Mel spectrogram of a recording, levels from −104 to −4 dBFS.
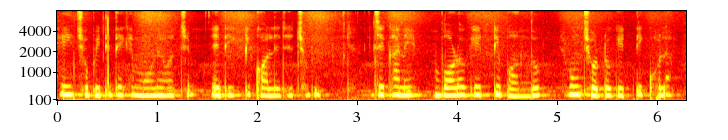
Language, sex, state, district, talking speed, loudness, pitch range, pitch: Bengali, female, West Bengal, Cooch Behar, 160 wpm, -18 LUFS, 245-270 Hz, 255 Hz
